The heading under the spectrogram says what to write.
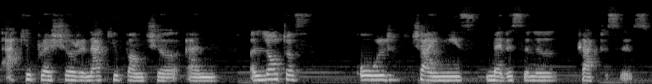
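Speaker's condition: No condition

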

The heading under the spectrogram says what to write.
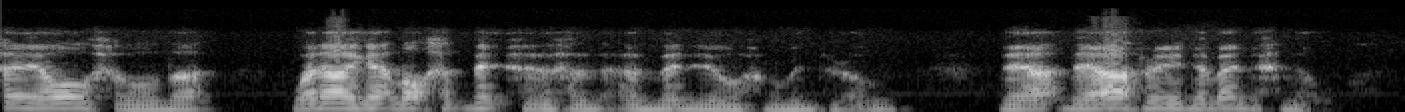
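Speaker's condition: Parkinson's; citing Parkinson's

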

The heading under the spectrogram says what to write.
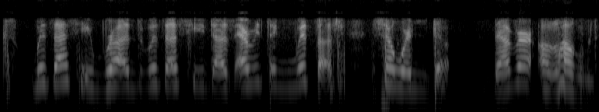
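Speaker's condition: Cerebral palsy; cerebral palsy from birth, born premature at six months, kept in incubator; cannot walk, needs help in almost every way

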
